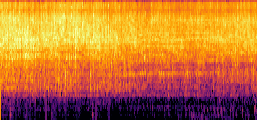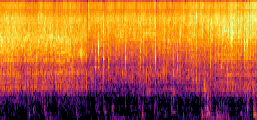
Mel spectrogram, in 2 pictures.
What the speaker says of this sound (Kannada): ಸಾಸಿವೆ ಹಾಕೊಂಡು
